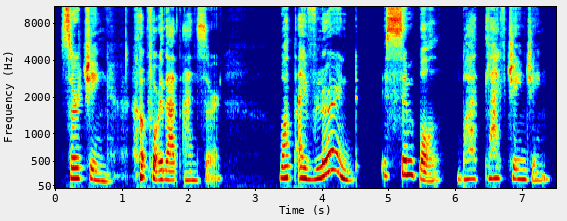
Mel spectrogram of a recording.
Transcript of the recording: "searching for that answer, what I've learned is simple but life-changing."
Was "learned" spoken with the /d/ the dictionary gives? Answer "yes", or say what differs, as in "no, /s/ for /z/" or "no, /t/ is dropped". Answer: yes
